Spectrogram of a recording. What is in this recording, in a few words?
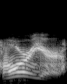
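"Warrior", English; JTAC; Callsign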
